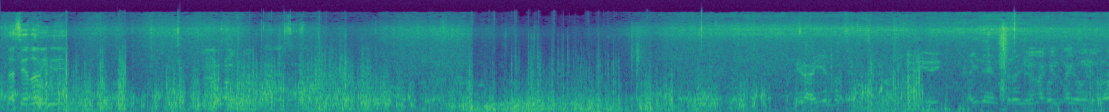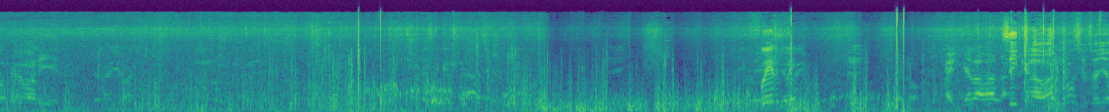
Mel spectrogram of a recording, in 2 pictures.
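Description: Waves splash against a moving boat's hull.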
